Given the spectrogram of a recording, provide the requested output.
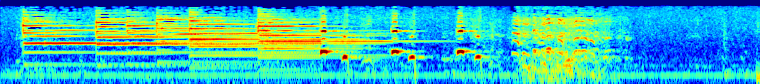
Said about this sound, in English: Gold doorknobs, mother of pearl nameplate, and a mink doormat. Whew. I guess I'll ring the bell.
